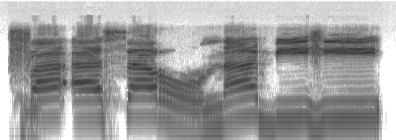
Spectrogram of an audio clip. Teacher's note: Bi-nya tambahkan lagi syiddah jaharnya.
